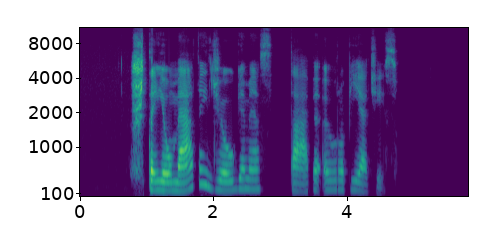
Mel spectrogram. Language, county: Lithuanian, Vilnius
